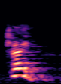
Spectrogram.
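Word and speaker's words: קֵן: This word is just a kuf and a nun, and that's how you pronounce it, Cain.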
